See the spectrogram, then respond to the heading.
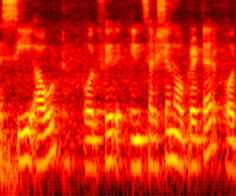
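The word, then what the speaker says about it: cout: भी बोलते हैं और इसको प्रोनाउंस किया जाता है सी आहट कि इसके अंदर एक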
